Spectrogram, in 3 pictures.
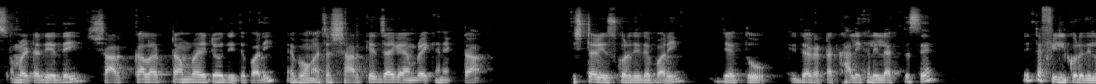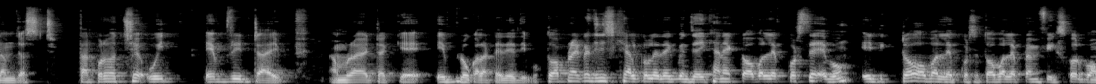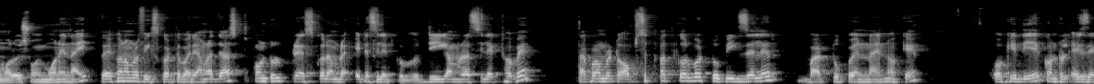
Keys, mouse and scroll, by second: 0.4 v, 1.9 i, 2.5 click, 2.7 v, 2.8-3.4 scroll down 1, 3.4 click, 3.8 ctrl+alt+scroll up 1, 4.9 click, 6.8 alt+click, 9.0-10.3 drag, 10.7-11.1 ctrl+alt+scroll down 1, 11.1 click, 11.7-12.3 ctrl+alt+scroll up 1, 12.3 click, 13.1 scroll up 1, 14.1-15.4 scroll up 1, 15.4 click, 16.0 click, 17.2 ctrl+alt+scroll up 1, 18.4 click, 19.1-19.5 ctrl+alt+scroll down 1, 19.8 ctrl+alt+scroll up 1, 20.6-21.4 ctrl+alt+scroll down 1, 21.6 ctrl+alt+scroll up 1, 22.9 click, 23.7 ctrl+alt+scroll down 1, 26.0 ctrl+alt+scroll down 1, 26.2 ctrl+alt+scroll up 1, 27.1 scroll down 1, 28.2 ctrl+shift+q, 30.2-31.6 ctrl+scroll down 2, 31.6 click, 32.1 ctrl+a, 32.2-32.8 ctrl+alt+scroll down 1.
